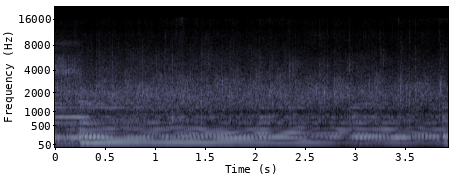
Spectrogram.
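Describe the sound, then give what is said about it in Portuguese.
An audience at a church service applauds the Lord in a steady, dense wash of clapping that lasts throughout, while a sustained low keyboard chord holds underneath. No one speaks. “Aplaudo o Senhor por essa palavra.”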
